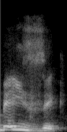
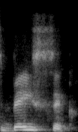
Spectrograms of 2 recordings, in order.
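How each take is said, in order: First: The middle consonant sounds like z. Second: The middle consonant sounds like s. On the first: The speaker calls it wrong. "not sound like Z. It's not basic" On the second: The speaker calls it right. "it's basic"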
